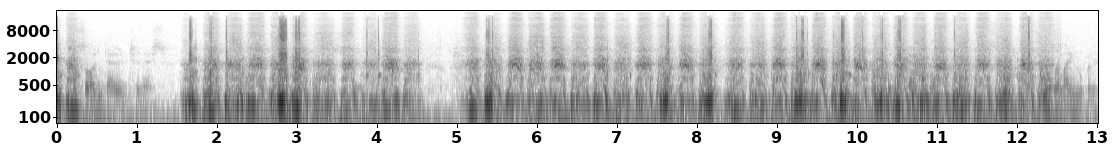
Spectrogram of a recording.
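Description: A push saw rasps through a piece of timber in fast repeated strokes, close and loud, pausing briefly near the start before resuming steadily, with a voice talking over parts of it.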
